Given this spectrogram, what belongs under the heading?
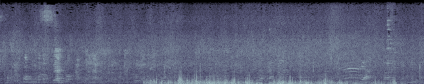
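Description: Strong wind at sea sweeps across a boat, a soft rushing that swells into a loud, continuous roar partway through, with voices talking over it.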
